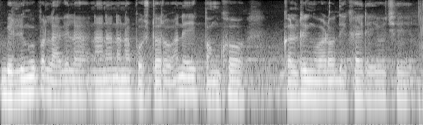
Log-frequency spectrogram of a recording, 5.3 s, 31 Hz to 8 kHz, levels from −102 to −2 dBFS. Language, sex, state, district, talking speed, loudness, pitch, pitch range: Gujarati, male, Gujarat, Valsad, 145 wpm, -15 LUFS, 110 Hz, 110-120 Hz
